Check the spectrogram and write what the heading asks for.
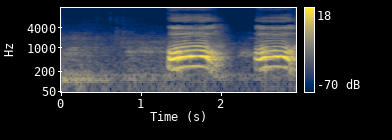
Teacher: होठ क्या हो रहे हैं, गोल हो जा रहे हैं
